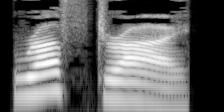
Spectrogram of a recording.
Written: rough-dry

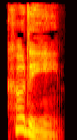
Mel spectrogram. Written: codeine

